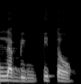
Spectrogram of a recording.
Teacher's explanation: If a P follows the NG connector, the NG becomes an M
